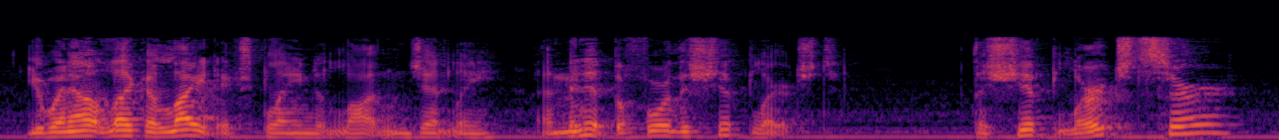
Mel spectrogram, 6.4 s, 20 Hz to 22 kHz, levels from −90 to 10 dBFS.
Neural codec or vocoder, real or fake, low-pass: codec, 16 kHz, 16 kbps, FreqCodec, larger model; fake; 7.2 kHz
